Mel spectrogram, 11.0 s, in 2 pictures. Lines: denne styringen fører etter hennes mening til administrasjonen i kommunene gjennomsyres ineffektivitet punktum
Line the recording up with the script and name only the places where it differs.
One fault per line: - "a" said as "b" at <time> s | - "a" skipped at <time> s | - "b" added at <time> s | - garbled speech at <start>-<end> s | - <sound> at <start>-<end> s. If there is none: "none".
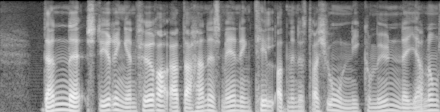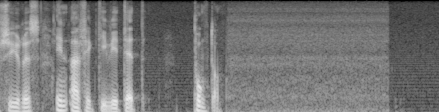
none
